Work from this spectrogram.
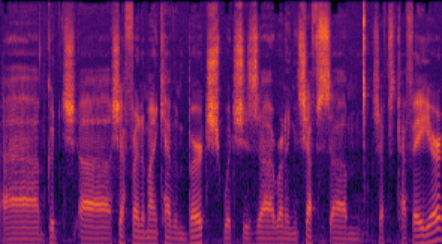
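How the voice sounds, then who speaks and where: A man's very deep, low voice with an American accent, fairly even intonation and a fairly slow pace with hardly any pauses. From New York, Hudson Valley. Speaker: chef and culinary instructor. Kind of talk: casual chat.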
